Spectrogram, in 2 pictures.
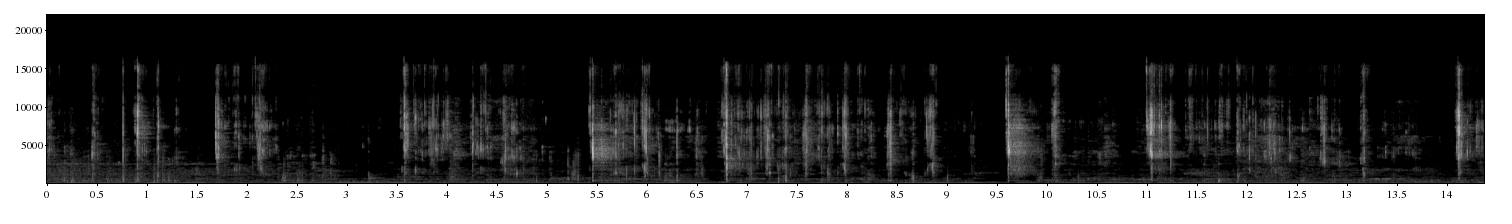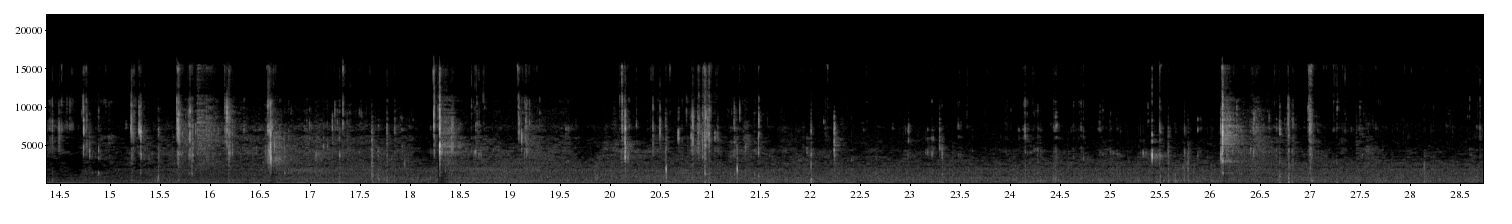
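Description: Close-miked chewing of a mouthful of rice and curry, with many short wet mouth clicks and smacks, over a steady low hum.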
